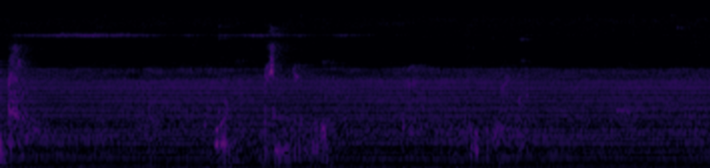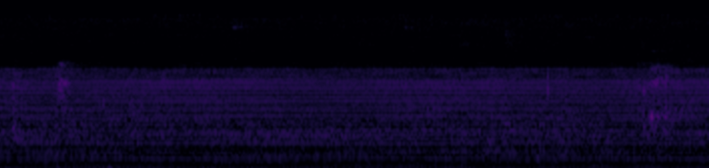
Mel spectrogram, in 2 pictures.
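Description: Near silence: a steady electrical mains hum, many even tones held at one pitch, with only a few faint short sounds about two to three seconds in.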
